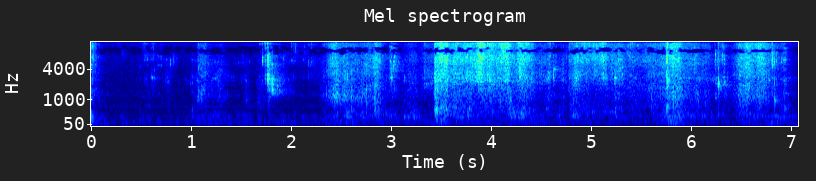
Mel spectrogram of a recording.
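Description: Faint chewing of a mouthful of birria pizza dipped in consommé, with a paper napkin rustling partway through as hands and mouth are wiped.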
